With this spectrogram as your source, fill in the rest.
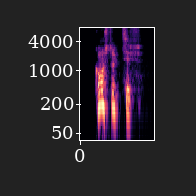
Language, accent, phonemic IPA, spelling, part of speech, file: French, Canada, /kɔ̃s.tʁyk.tif/, constructifs, adjective, LL-Q150 (fra)-constructifs.wav
- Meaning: masculine plural of constructif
